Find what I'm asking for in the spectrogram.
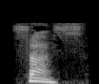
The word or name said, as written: suss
